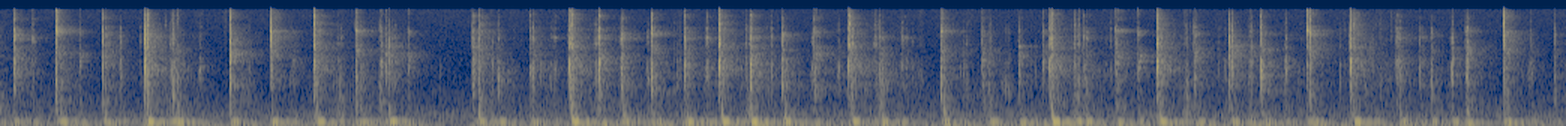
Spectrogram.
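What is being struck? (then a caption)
Plastic computer keyboard. Rapid typing with long natural nails and fingertips on a full-size black plastic keyboard with hollow keys produces a dense stream of sharp, bright clicks over a steady low hum. There is a brief pause near the three-second mark before the quick tapping resumes and continues to the end.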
